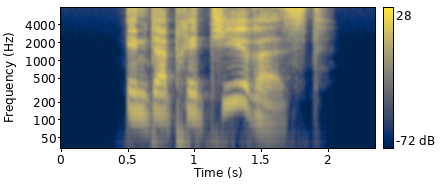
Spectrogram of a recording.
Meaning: second-person singular subjunctive I of interpretieren
- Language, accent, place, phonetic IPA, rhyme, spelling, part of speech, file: German, Germany, Berlin, [ɪntɐpʁeˈtiːʁəst], -iːʁəst, interpretierest, verb, De-interpretierest.ogg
